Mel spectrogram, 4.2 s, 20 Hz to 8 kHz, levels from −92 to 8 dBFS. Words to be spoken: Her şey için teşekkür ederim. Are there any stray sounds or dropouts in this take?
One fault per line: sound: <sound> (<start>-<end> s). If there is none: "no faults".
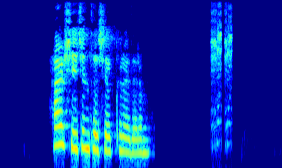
sound: laugh (3.2-3.5 s)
